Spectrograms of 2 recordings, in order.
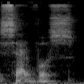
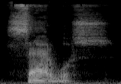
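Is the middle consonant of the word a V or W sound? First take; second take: V; W. First: The middle consonant sounds like a V. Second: The middle consonant sounds like a W. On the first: The speaker calls it wrong. "It's not the end of the world if you pronounced it servus" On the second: The speaker calls it right. "Remember what I said about the V? That was awis"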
